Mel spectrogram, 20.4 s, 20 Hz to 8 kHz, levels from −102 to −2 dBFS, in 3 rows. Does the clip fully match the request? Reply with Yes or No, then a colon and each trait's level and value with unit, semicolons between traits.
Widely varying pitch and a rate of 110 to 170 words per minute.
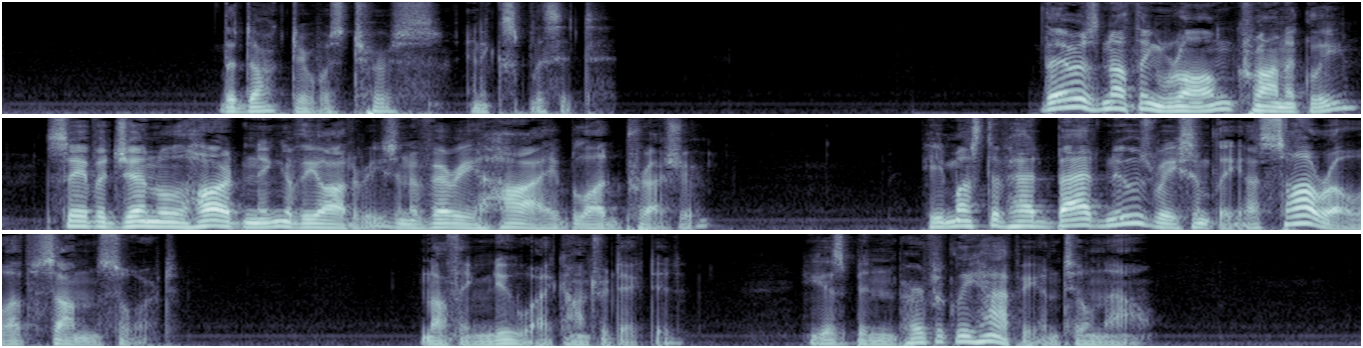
Yes: wide, 7.6 semitones; average, 140 wpm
